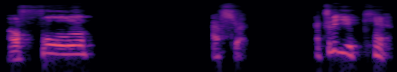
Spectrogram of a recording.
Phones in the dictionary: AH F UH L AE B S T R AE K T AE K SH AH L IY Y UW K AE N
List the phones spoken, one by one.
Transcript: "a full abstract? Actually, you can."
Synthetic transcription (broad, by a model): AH F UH L AE B S T R AE K T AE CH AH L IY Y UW K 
